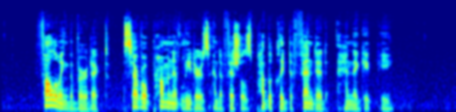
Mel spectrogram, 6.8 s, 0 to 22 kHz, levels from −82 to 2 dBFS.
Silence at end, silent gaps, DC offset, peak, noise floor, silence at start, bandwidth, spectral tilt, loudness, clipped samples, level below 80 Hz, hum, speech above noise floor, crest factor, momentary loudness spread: 1 s; none; under 0.1%; -2 dBFS; -65 dBFS; 0.6 s; 16.5 kHz; -1.5 dB/octave; -25 LUFS; under 0.1%; -62 dBFS; none; 38 dB; 26 dB; 17 LU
